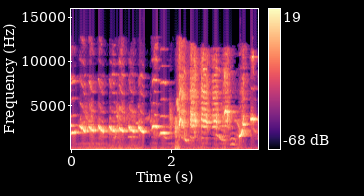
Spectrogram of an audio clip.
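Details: Endemic samyong bird with a sweet voice. It opens with a run of even, repeated whistled notes, then shifts abruptly into a loud, harsh, chattering phrase with sliding notes.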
